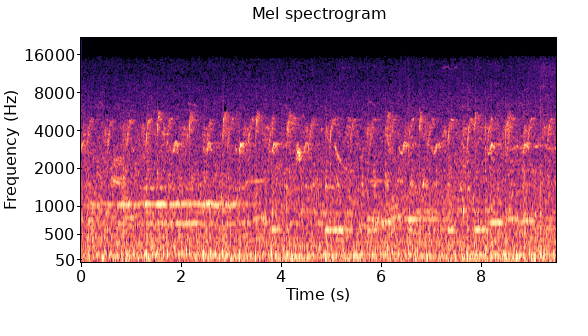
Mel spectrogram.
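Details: Pipit calling: a continuous run of short, high chirps, each a quick upward or downward slide, packed several per second and overlapping, with a low rumbling background and a faint steady hum.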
